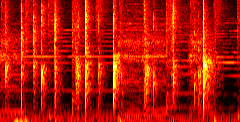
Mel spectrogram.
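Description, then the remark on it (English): A short burst of steady hand clapping to close a show, roughly a dozen claps in a quick, even rhythm, moderately loud, with a low sustained tone humming underneath. “Well, let's clap it out.”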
